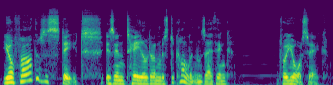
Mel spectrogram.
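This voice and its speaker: A woman's voice: deep voice, sing-song, normal speed, no echo, faint music behind. Haughty older lady, bossy and nosy, voice swoops all over, period audiobook drama, very dry sound. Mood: imperious, condescending. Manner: haughty, decisive, interrogating. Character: imperious, nosy older aristocratic English lady.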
